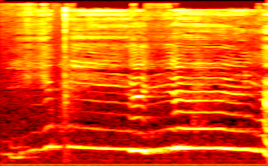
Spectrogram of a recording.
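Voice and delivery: squeaky high-pitched cheer; a falsetto yippee that breaks into a cry; mock squeal. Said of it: "I mean, he doesn't say that".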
